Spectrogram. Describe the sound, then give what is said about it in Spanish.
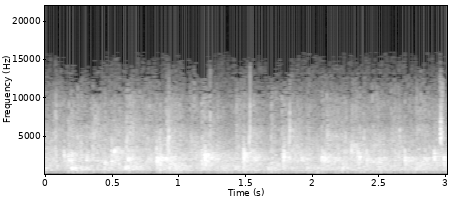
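A church audience applauds during a sermon, with a steady patter of many hands clapping at a moderate, even level across the few seconds. “Otro aplauso a Él que vive.”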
